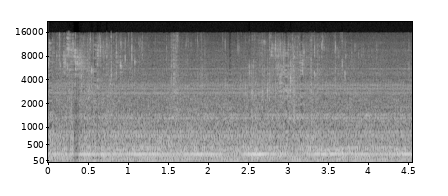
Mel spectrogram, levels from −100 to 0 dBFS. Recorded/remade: remade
